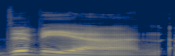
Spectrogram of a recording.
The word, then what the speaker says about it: Vivillon: to revolve around this Pokemon vivon um pretty sure that's how you pronounce it it's probably supposed to be some kind of French word uh considering Pokemon XY is based off of France but anyway we're focusing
